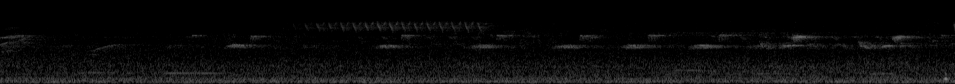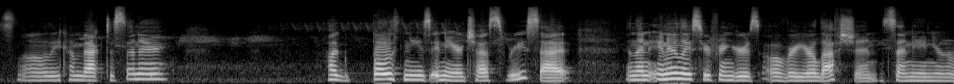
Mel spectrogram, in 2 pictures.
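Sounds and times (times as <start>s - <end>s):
bird chirps: 0.0s - 15.2s
low steady hiss: 0.0s - 19.0s.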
